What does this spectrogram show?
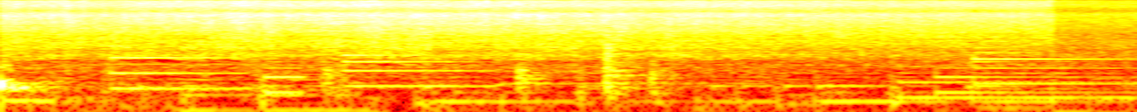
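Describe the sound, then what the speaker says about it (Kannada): Onions sizzling steadily in a pan for a Mangalorean egg fry, a continuous hiss with a brief stir partway through, while faint background music plays and no one speaks. "ಚೆನ್ನಾಗಿ ಫ್ರೈ ಮಾಡ್ಕೊಳ್ಳೋಣ"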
